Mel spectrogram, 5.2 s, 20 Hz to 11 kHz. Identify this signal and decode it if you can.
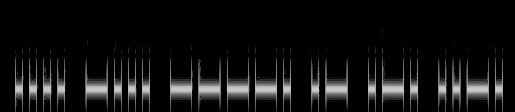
Morse code, heard as a keyed tone, about 17 wpm, 700 Hz. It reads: HB9ARF
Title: Call Signs Repeated 3x - 17wpm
